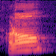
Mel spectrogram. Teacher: ये मूर्धा और नासिका में मिलता है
